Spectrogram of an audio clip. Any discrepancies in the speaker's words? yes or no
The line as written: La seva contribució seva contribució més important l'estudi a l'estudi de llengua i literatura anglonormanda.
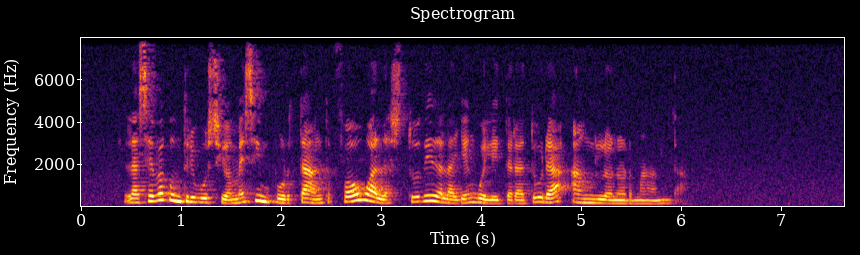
yes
